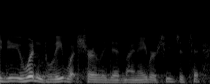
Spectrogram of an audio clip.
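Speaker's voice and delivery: low, hushed gossip about the neighbor; gossipy. Pretend. Churchgoer gossips about neighbor Shirley in a low hush. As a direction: lean in and drop low to dish.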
